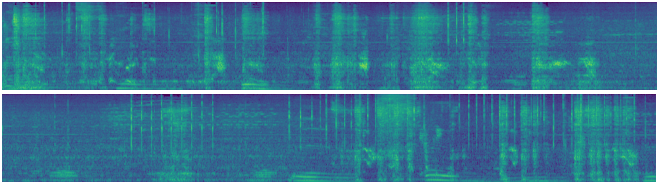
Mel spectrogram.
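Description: Video game combat sounds, with thuds, whooshes and crackling, play from a television loudspeaker in bursts.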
